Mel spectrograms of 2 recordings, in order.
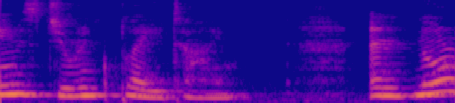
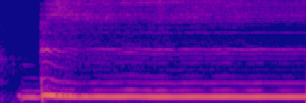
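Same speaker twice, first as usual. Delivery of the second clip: fearsome buzz; 3 semitones lower than usual. A narrator's reading. Fearsome giant bee arrives.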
